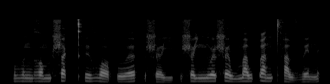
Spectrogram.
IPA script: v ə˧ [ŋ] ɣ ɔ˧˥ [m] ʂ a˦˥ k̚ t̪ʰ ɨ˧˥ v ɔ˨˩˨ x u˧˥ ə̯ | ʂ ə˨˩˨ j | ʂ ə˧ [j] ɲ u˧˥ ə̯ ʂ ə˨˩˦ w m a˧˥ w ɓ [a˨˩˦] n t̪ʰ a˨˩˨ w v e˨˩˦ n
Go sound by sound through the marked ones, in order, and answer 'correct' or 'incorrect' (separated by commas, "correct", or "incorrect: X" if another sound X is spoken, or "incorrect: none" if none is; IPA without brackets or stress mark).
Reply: correct, correct, correct, incorrect: a˧˥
